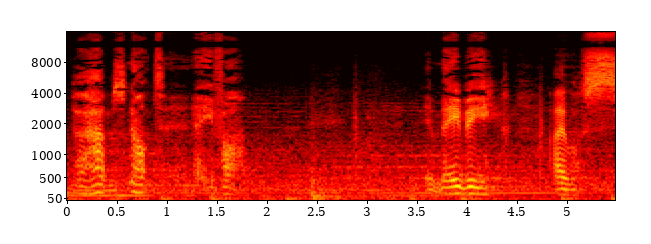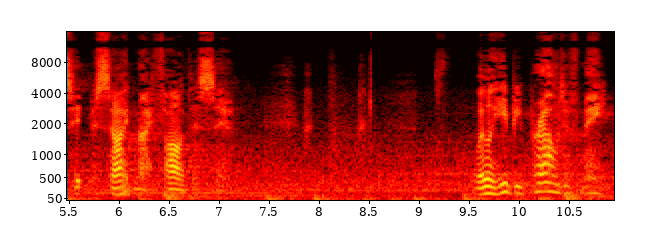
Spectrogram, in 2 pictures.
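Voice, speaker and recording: An actor voicing a gentle, dying young warrior in a video game, faint, breathy, weak and halting. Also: male voice, fairly high pitch, noisy background. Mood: weak, wistful. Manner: halting, hushed. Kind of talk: dramatic video game acting. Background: music.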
